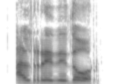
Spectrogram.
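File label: "alrededor", Spanish, female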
